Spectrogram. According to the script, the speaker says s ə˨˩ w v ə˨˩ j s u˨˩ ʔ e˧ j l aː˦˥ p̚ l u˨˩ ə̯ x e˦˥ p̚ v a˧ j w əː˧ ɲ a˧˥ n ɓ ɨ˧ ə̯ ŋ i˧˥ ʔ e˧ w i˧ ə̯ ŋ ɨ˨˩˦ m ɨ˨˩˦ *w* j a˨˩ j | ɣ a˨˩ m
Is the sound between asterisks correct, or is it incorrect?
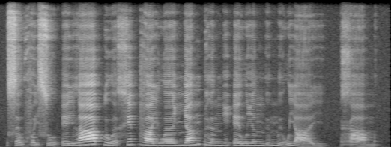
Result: correct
